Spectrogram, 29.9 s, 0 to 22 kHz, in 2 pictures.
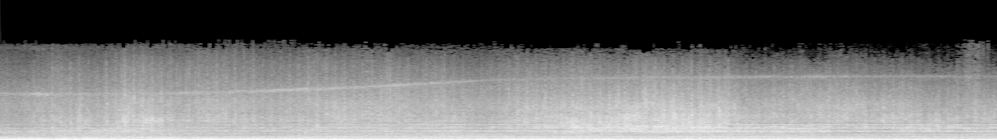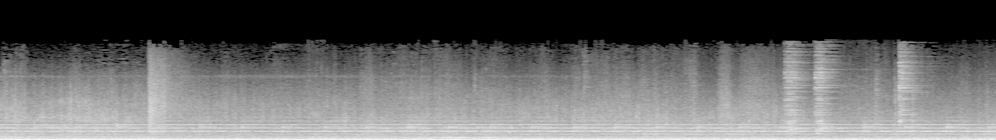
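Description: Union Pacific double-stack intermodal freight train passing: diesel locomotive engines at first, giving way to the rumble and clatter of container well cars on the rails. Over it, the crossing's WCH Type 4 electronic bells ring steadily, with a few sharp wheel clicks near the end.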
